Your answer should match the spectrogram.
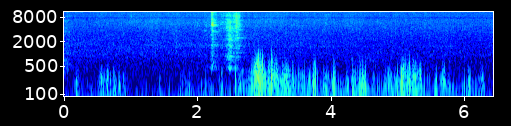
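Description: Open flame of spilled priming petrol burning around a Borde petrol stove's burner as it preheats the vaporiser coil: an uneven, fluttering low rumble that swells and fades, with a brief hiss about two seconds in.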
